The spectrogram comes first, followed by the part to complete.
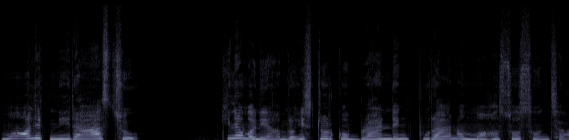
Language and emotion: Nepali, sad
